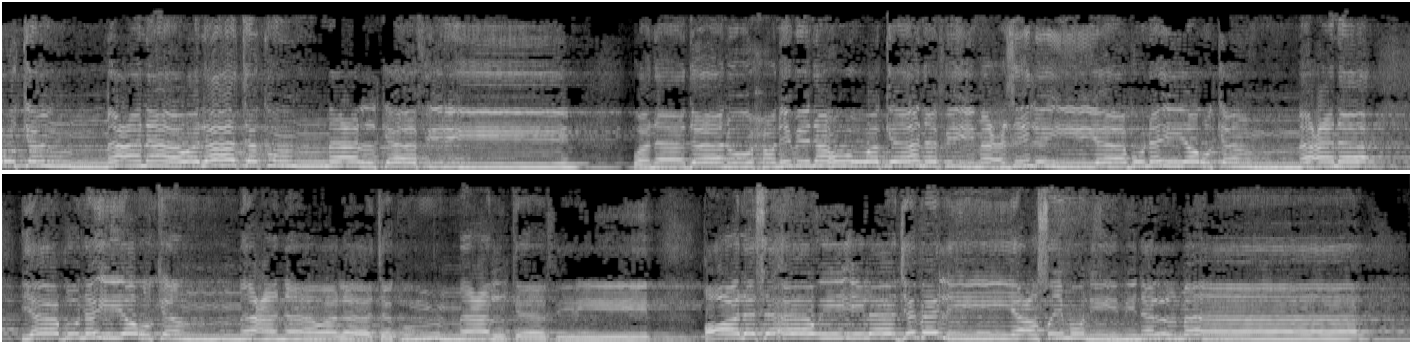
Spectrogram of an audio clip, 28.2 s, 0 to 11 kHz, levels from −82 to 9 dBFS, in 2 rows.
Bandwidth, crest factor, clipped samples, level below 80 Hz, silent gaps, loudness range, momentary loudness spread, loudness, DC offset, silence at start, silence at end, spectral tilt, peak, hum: 11 kHz; 12 dB; under 0.1%; -58 dBFS; none; 2 LU; 4 LU; -14 LUFS; under 0.1%; 0 s; 0 s; -3 dB/octave; -2 dBFS; none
